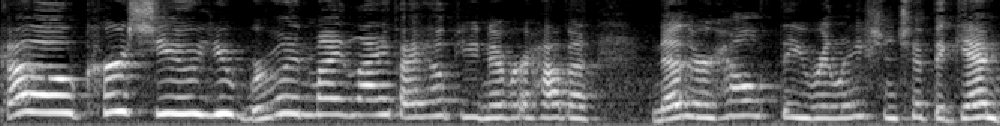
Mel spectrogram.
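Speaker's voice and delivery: high-pitched, theatrical curse on an ex; mock bitter cursing. Medium imitating bitter exes to a client, mock cursing. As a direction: play up a spiteful outburst, pitched well up.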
